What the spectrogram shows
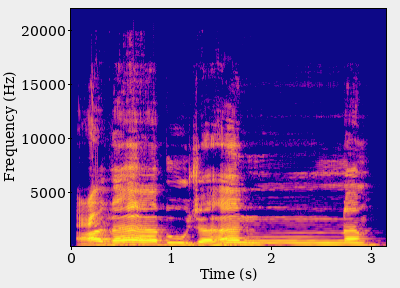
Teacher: यहाँ वक़फ़ कर देंगे और नून मुशद्दद गुन्ना करेंगे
